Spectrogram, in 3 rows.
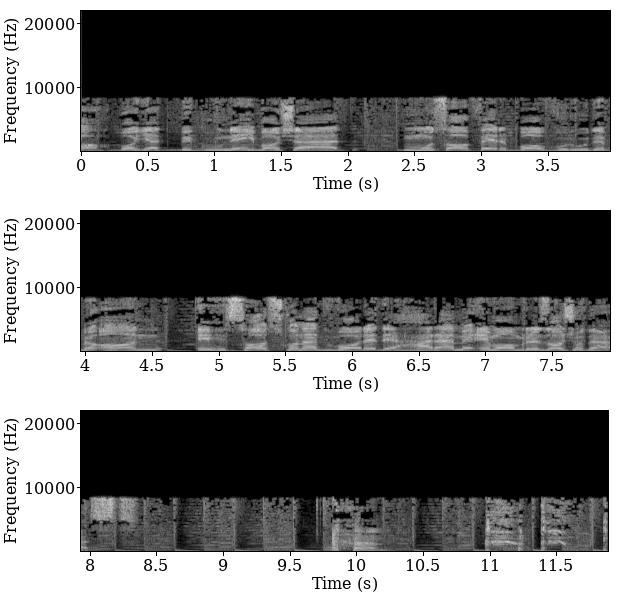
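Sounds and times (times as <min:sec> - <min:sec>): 
speech: 0:00.0 - 0:08.5, 0:10.0 - 0:10.4
throat clearing: 0:09.7 - 0:10.4, 0:11.0 - 0:11.8
person coughing after choking: 0:09.8 - 0:11.8.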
